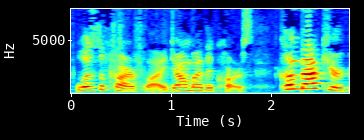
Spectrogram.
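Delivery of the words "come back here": loud high call. Acted. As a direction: call out after him. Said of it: "called Sam".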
